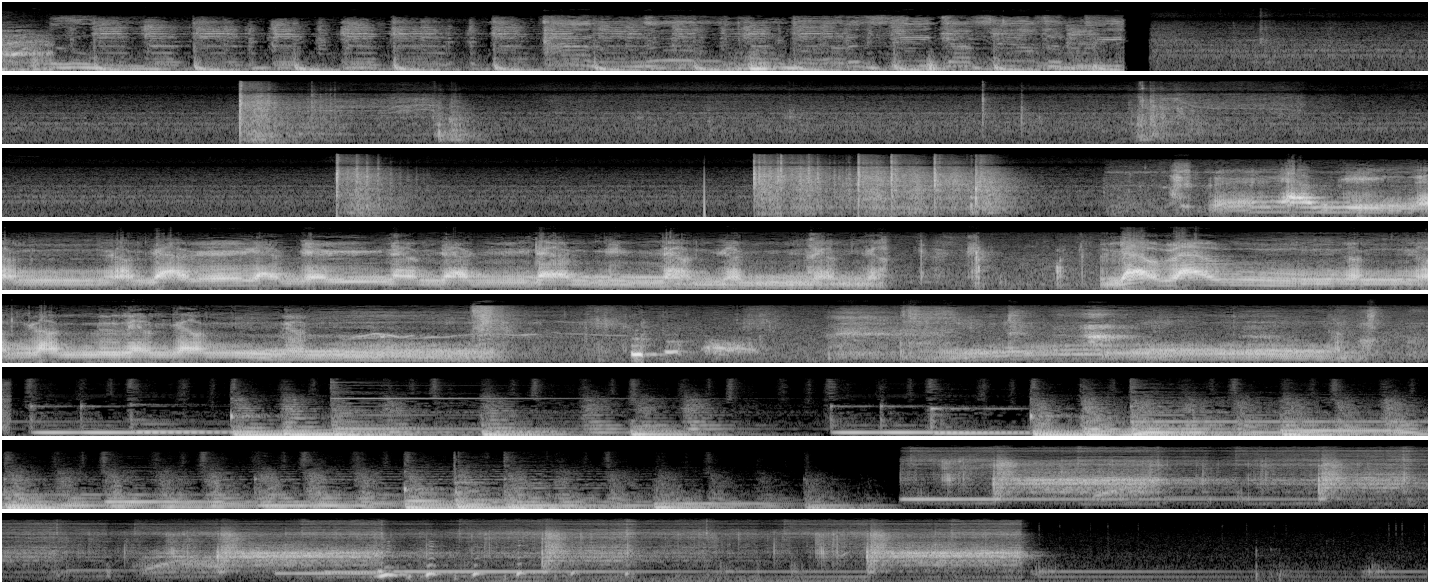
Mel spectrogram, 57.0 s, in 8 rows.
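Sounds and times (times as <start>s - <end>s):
cat yowling: 20.1s - 31.1s, 33.0s - 35.5s, 50.5s - 53.5s.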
